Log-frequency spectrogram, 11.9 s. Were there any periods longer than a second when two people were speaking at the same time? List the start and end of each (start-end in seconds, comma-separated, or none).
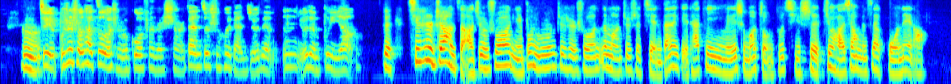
none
